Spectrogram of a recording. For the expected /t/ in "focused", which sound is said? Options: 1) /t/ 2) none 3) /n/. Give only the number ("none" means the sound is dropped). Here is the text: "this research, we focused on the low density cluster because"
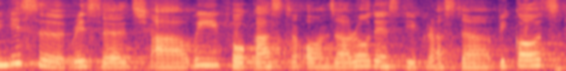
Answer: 1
